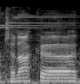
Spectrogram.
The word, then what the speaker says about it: Tanaka: buddy again tonight yeah or uh mutatu or Tanaka tonight I'm going to go to Tardis do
